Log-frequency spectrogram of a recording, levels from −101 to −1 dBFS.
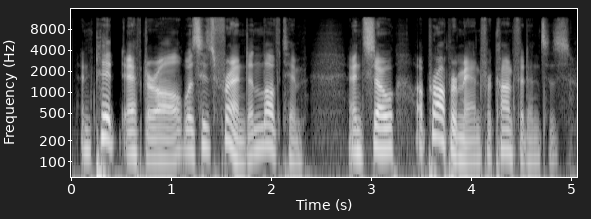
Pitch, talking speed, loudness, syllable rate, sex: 135 Hz, 200 wpm, -20 LUFS, 5.6 syllables/s, male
